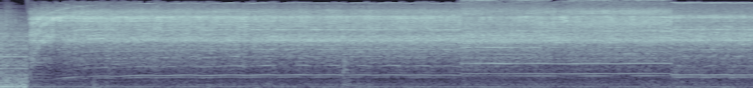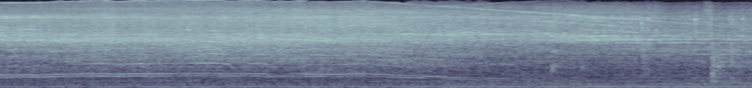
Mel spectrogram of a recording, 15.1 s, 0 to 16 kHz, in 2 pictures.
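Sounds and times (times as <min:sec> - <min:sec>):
engine-like drone: 0:00.0 - 0:01.3
angle grinder whining: 0:00.0 - 0:15.0.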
